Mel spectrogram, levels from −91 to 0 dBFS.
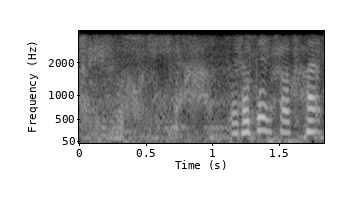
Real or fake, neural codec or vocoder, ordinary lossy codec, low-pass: fake; codec, 24 kHz, 1.5 kbps, HILCodec; none; 3.6 kHz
